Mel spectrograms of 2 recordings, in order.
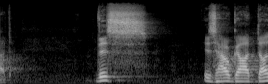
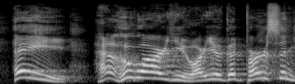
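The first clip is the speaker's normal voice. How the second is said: mock cheerful question; 9 semitones higher, 6 dB louder than usual. Acted question to someone.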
